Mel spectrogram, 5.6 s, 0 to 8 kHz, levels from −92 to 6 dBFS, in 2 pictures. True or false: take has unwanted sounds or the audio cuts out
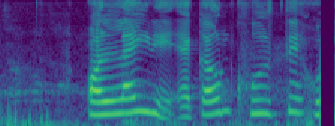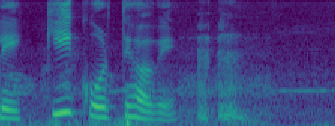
true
